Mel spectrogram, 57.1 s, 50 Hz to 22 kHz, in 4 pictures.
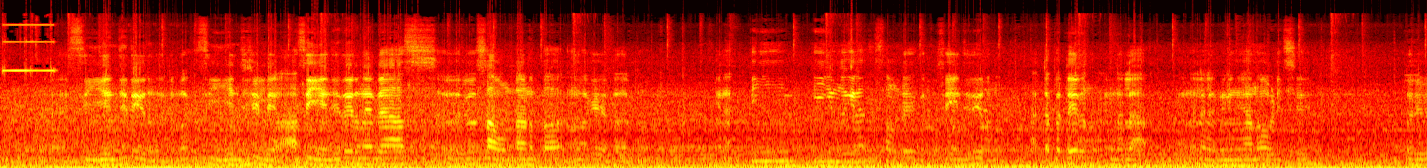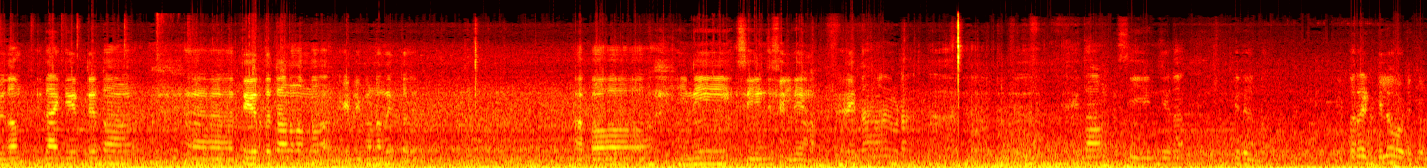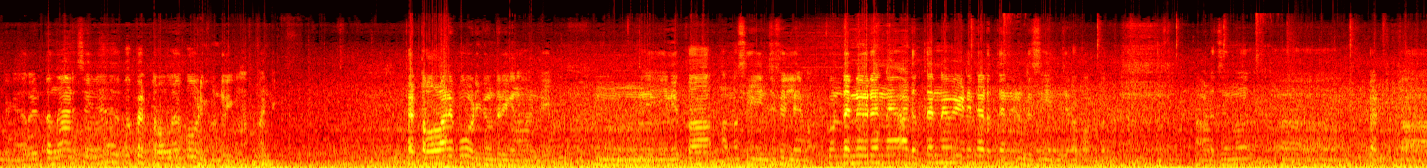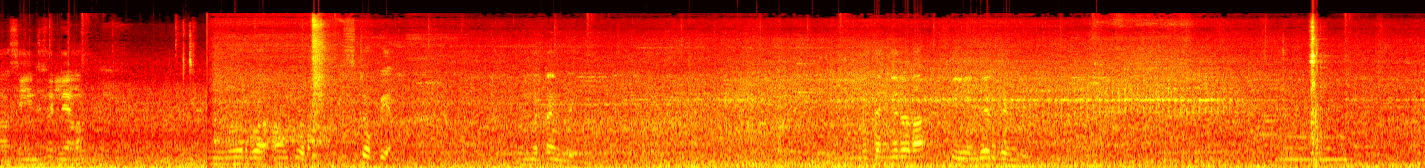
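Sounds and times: car driving rumble inside cabin: 0.0s - 57.0s
man talking: 0.6s - 6.5s, 7.1s - 13.4s, 14.0s - 18.5s, 20.0s - 27.0s, 27.6s - 31.5s, 32.6s - 39.7s, 40.4s - 43.9s, 44.7s - 46.9s, 47.8s - 48.8s, 51.1s - 53.2s.

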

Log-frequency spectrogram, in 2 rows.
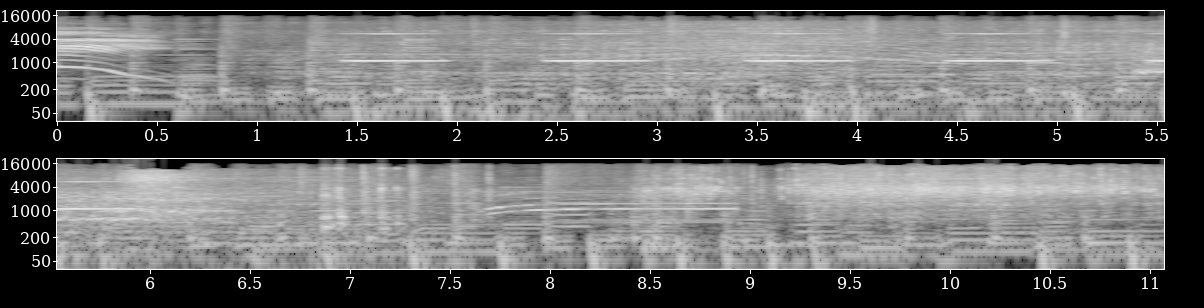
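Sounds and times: background music: 0.0s - 11.0s
truck reversing alarm beeping: 1.2s - 6.8s.

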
